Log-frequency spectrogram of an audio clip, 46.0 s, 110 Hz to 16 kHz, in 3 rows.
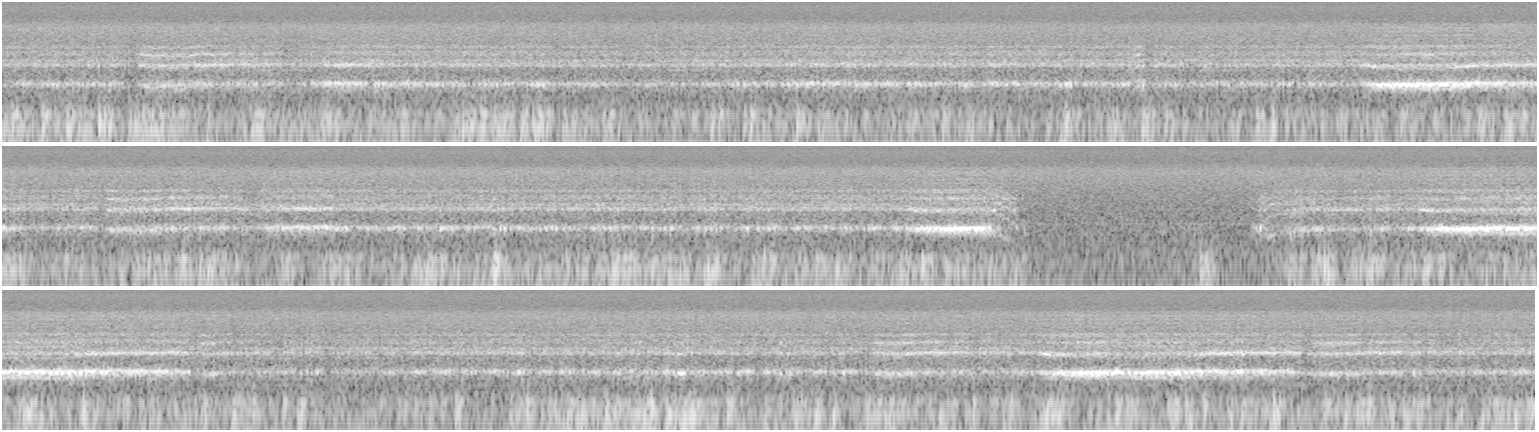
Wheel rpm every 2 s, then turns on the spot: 230, 230, 240, 230, 230, 230, 230, 230, 230, 230, 230, 230, 190, 20, 150, 220, 230, 230, 230, 230, 230, 220, 230.
26-28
